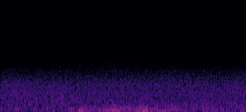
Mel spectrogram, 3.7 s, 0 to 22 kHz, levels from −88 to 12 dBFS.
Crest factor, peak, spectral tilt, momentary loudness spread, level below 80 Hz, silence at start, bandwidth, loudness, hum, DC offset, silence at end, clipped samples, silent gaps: 16 dB; -40 dBFS; -6 dB/octave; 3 LU; -60 dBFS; 0 s; 16 kHz; -58 LUFS; none; under 0.1%; 0 s; under 0.1%; none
